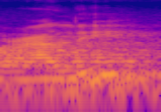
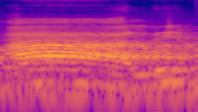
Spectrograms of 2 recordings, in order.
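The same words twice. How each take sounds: First: It begins with a pharyngeal consonant. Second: It begins with a glottal stop. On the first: It is the personal name Ali. "jangan pakai ain. Kalau Ali, Sayyidina Ali namanya" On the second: It means family. "Ali pakai hamzah"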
